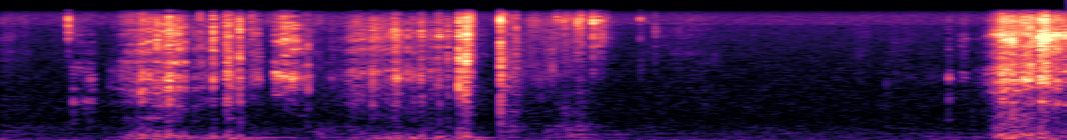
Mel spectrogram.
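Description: A utility knife blade shaves a solid, hand-sized orange oval soap bar held in the hand, carving off thin curls. Bright, crisp scraping strokes come in quick bursts over a soft low rumble, then ease into quieter rasping before a louder, sharper scrape at the end.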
